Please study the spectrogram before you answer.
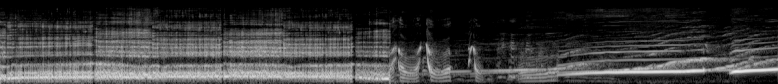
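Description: A monkey's voice opens with a loud, rough, sustained roar. It then breaks into quick swooping hoots that settle into long, steadily rising whistled notes.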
